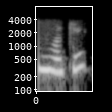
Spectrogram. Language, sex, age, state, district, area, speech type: Tamil, female, 18-30, Tamil Nadu, Mayiladuthurai, urban, conversation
